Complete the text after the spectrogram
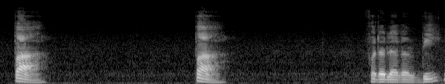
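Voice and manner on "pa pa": "Pa" with no puff of air after P; unaspirated P. Shown as a demonstration. Teacher shows learners the stop, "Pa" without aspiration. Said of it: "these consonants are unaspirated".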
